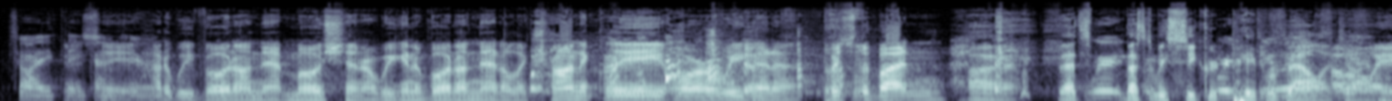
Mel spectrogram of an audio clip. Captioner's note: laughter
